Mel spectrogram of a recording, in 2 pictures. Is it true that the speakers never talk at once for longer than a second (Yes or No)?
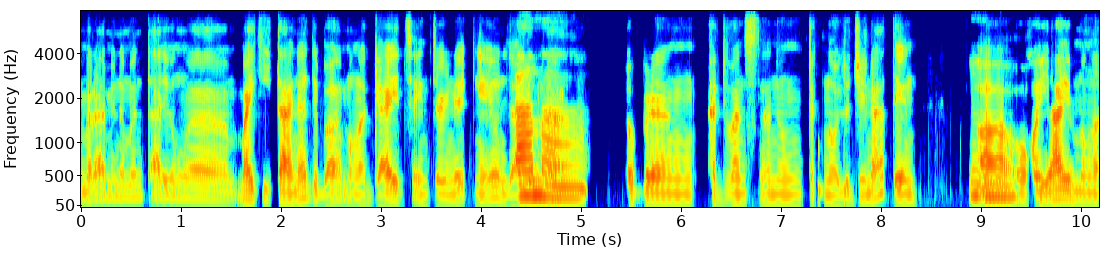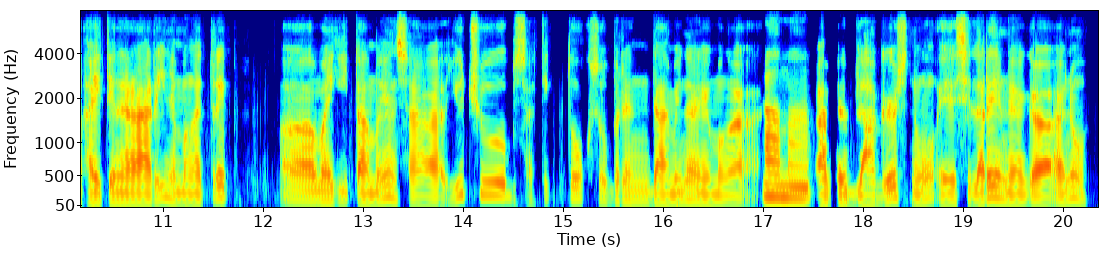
Yes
